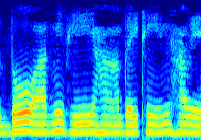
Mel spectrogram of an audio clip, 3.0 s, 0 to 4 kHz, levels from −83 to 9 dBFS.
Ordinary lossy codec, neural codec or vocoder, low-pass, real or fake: MP3, 16 kbps; autoencoder, 48 kHz, 32 numbers a frame, DAC-VAE, trained on Japanese speech; 3.6 kHz; fake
